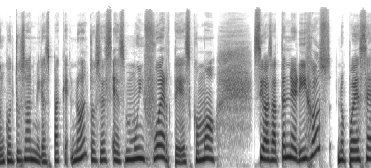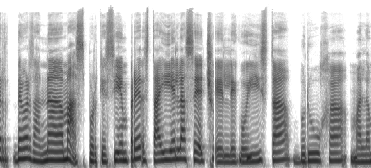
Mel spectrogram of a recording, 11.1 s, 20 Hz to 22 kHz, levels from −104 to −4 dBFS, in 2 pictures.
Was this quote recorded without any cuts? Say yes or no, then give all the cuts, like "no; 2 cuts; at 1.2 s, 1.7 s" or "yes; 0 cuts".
no; 3 cuts; at 1.7 s, 7.7 s, 8.8 s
